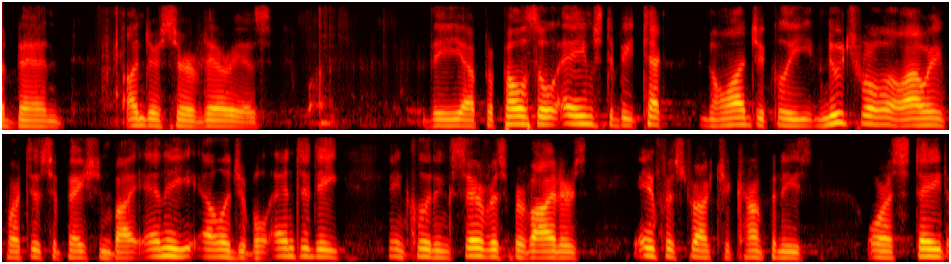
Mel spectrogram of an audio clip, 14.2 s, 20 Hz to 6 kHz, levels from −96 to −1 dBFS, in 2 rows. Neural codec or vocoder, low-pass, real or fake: codec, 16 kHz, 4 kbps, X-Codec, HuBERT features, trained on general audio; 5.4 kHz; fake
